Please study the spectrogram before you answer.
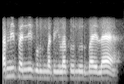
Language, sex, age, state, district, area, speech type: Tamil, female, 45-60, Tamil Nadu, Tiruvannamalai, urban, conversation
